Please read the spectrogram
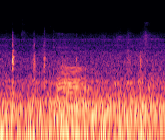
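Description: Steady low rumble of an airliner cabin, with a short stretch of a voice about a second in and a few light clicks.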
